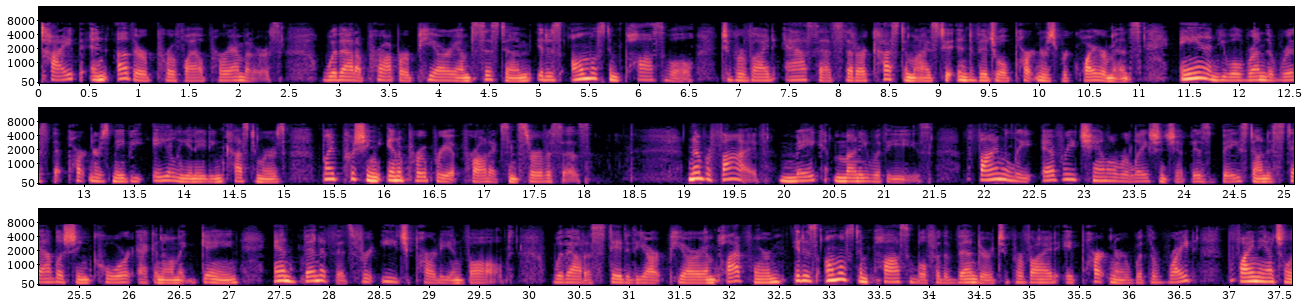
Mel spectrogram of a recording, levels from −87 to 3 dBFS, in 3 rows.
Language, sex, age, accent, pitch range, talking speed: English, female, 50-69, American, 145-190 Hz, 135 wpm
